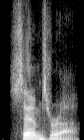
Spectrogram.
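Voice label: "samsara", American English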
